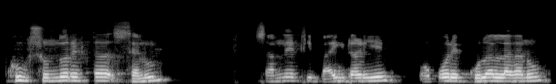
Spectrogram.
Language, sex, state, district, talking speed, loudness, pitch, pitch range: Bengali, male, West Bengal, Purulia, 130 wpm, -14 LUFS, 165 Hz, 155-175 Hz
